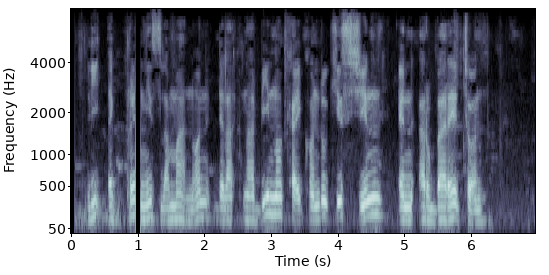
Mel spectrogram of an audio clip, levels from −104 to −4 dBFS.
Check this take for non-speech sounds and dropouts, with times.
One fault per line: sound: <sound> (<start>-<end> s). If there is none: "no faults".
sound: dropout (1.0-1.0 s)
